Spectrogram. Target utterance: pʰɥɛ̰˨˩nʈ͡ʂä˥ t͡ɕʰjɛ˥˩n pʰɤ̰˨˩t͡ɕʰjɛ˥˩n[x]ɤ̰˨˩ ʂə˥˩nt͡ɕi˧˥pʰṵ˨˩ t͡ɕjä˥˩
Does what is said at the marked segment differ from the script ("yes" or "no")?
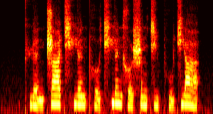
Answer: no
